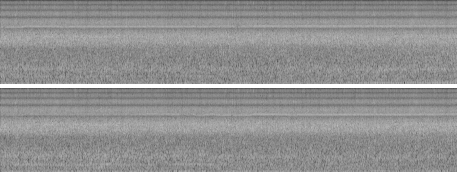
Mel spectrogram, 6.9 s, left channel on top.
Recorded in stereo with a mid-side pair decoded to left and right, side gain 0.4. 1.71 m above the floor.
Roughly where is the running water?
Ahead.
